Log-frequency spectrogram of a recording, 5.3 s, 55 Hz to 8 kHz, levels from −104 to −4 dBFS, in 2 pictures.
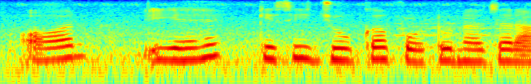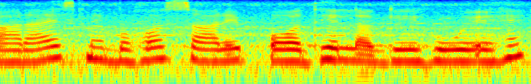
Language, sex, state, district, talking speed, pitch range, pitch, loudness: Hindi, female, Uttar Pradesh, Lalitpur, 190 wpm, 215-250 Hz, 230 Hz, -17 LUFS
